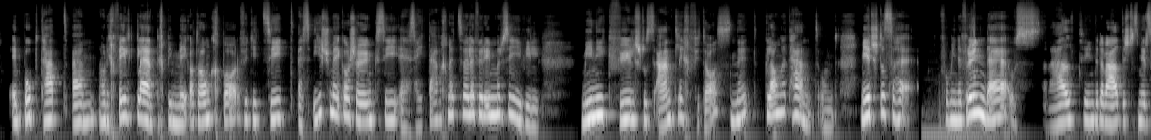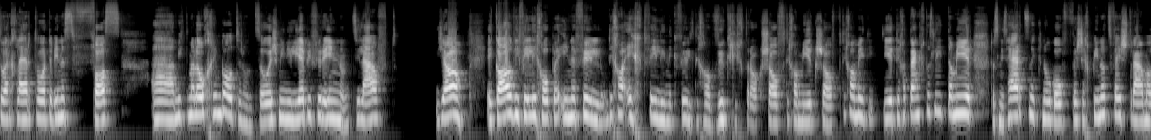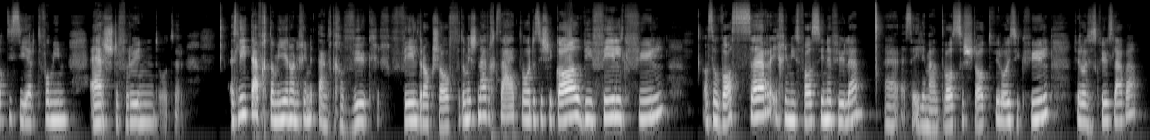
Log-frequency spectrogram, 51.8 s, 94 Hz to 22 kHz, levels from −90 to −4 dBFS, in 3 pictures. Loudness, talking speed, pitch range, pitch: -25 LUFS, 195 wpm, 195-240 Hz, 215 Hz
